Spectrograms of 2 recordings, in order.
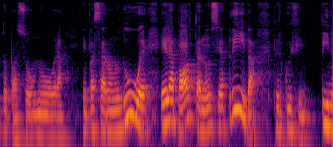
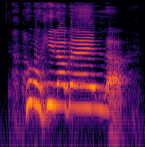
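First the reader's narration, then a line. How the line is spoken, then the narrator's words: Shouting from street. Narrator (Italian): gridò Pinocchio dalla strada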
